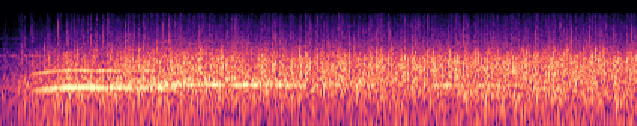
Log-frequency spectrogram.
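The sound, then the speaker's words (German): Audience applause welcoming the chairman of BMW's board onto the stage at a plant event; dense, steady clapping swells in within the first half second and holds at an even, loud level to the end. “Meine Damen und Herren, begrüßen Sie mit einem Riesenapplaus den Vorstandsvorsitzenden Dr. Norbert Reithofer.”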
